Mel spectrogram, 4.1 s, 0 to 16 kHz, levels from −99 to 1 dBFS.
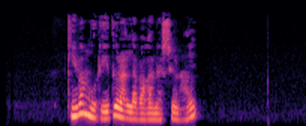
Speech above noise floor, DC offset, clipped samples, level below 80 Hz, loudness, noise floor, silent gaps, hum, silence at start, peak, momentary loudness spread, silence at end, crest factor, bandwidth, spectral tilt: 54 dB; under 0.1%; under 0.1%; -80 dBFS; -26 LUFS; -79 dBFS; none; none; 0.9 s; -10 dBFS; 10 LU; 1.5 s; 18 dB; 10.5 kHz; -6 dB/octave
